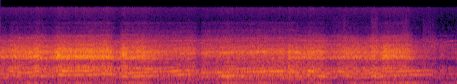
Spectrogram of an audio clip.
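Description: Tyres screech on a track.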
